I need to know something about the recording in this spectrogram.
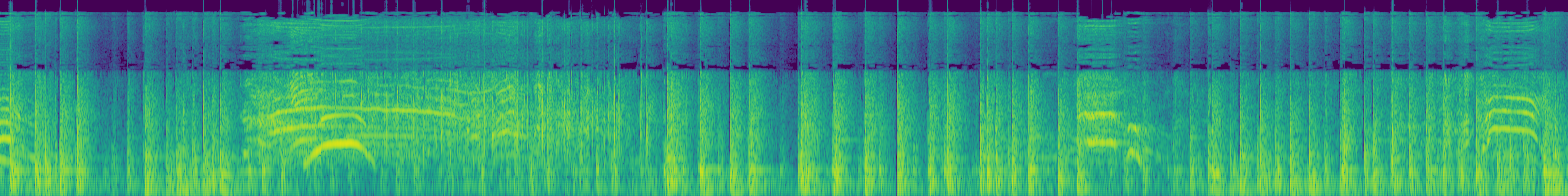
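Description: Tongan drums beaten with sticks in fast runs of strikes, the two drummers taking turns. Loud calls that rise and fall in pitch ring out over the drumming about three to five seconds in and again briefly near fourteen seconds.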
